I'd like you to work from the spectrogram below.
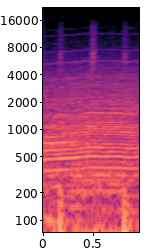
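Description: A race car in the Forza video game, driven with a direct drive wheel, brakes hard into a first corner, engine droning loudly with brief tire squeal bursts over about a second.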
